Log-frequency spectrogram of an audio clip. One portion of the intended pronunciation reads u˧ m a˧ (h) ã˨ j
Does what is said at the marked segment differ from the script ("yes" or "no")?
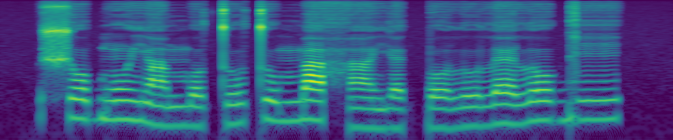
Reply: no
